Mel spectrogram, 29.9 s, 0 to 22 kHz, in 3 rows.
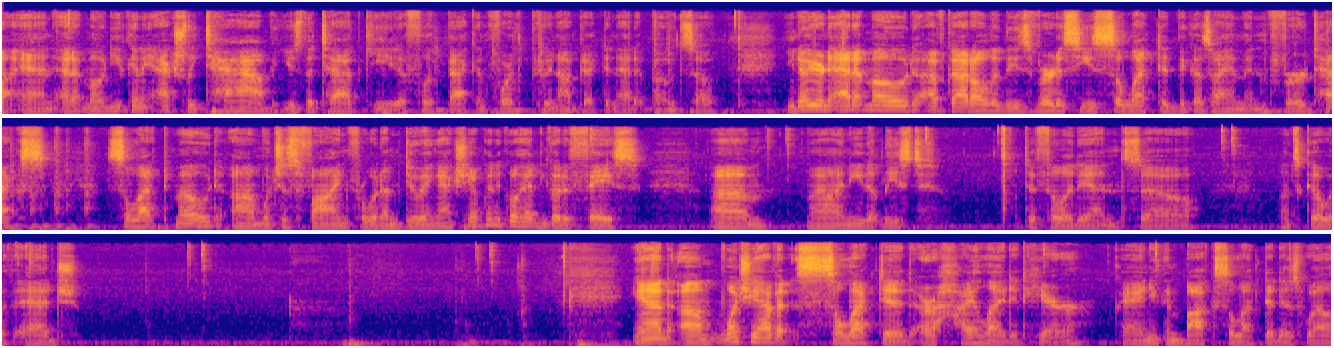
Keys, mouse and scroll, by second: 2.4 Tab, 2.9 Tab, 3.3 Tab, 3.7 Tab, 4.1 Tab, 5.0 Tab, 14.3 click, 15.7 click, 16.8 click, 19.1 click, 20.1-21.4 drag, 23.5 alt+click, 27.8 click.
